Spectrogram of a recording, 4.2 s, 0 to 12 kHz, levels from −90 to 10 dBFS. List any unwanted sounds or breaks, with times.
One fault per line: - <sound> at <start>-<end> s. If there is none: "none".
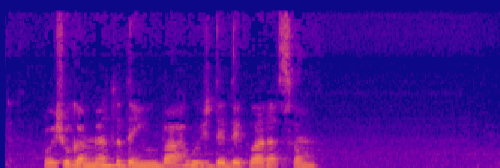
none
